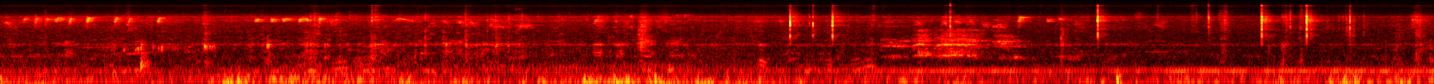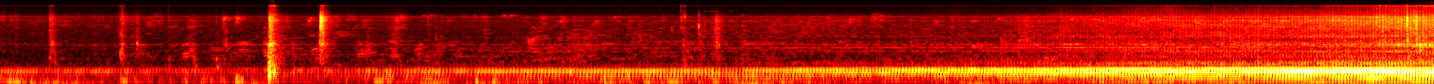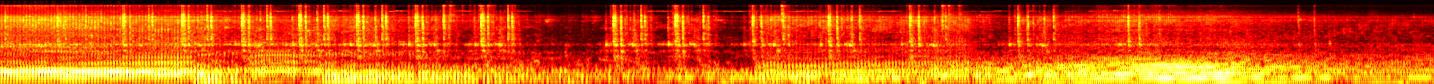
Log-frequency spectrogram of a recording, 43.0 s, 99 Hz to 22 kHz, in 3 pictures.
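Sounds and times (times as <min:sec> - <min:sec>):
stitching machine humming: 0:27.8 - 0:34.1, 0:34.7 - 0:42.2
sharp clicks: 0:28.4 - 0:34.1, 0:34.7 - 0:42.1.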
